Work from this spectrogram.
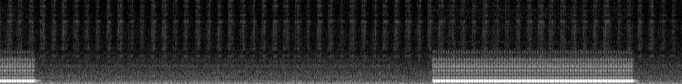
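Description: Telephone tones in a radio drama of the play Sorry, Wrong Number: two steady, bright electronic tones, each lasting about two seconds and separated by a quiet pause, with no voices.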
